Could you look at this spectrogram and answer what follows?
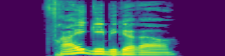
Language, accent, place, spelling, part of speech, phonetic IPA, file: German, Germany, Berlin, freigebigerer, adjective, [ˈfʁaɪ̯ˌɡeːbɪɡəʁɐ], De-freigebigerer.ogg
- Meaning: inflection of freigebig: 1. strong/mixed nominative masculine singular comparative degree 2. strong genitive/dative feminine singular comparative degree 3. strong genitive plural comparative degree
